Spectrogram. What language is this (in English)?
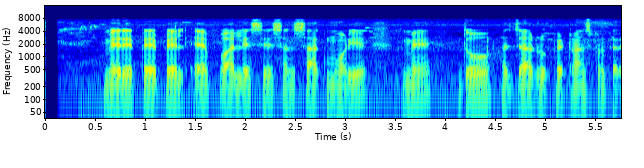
Hindi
